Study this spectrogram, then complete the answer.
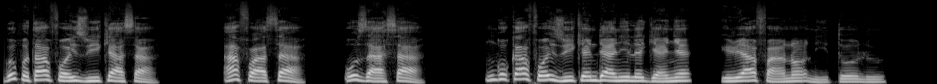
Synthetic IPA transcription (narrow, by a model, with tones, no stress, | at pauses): ɡʊ˦pʊ˨ta˦fɔ˨i˦zu˨i˦ke˦a˨sa˦˨ | a˦fʊ˨a˨saː˦˨ | ʊ˦za˨a˨saː˦˨ | ŋ̩˦ɡʊ˦ka˦fɔ˨i˦zu˨i˦ke˦n̩˦dɪ˦a˨niː˦le˦ɡe˨ɲe˦ | i˨ɾi˦a˦fa˨nɔ˦ni˨to˦lu˦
